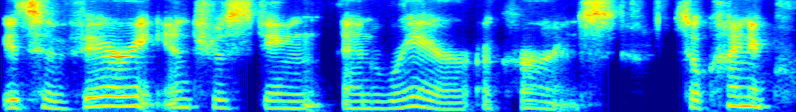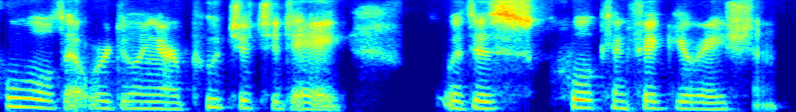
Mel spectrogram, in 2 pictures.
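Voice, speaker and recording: A woman's voice: mid-range voice, steady tone, moderate pace, vocal fry, a little mellow, dry recording. An American woman, an astrologer, patiently talking viewers through a chart step by step before leading a live-streamed ritual.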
